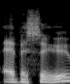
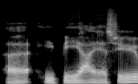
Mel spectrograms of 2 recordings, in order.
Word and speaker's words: Evisu: U on the end because in Japanese, the U on the end of words is barely pronounced. Slightly altered kind of pronunciation of the previous letter, but it's basically, like, so then you have Evisu, which is Ebisu, which is a god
